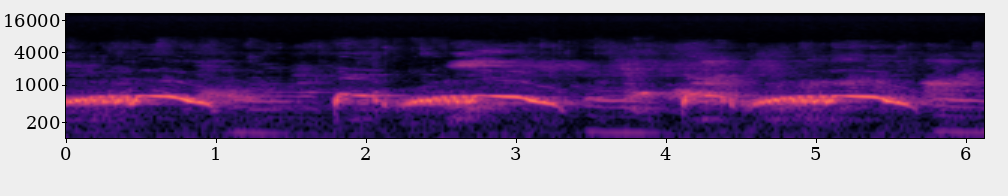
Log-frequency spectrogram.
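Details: Steady cooing of a female white Barbary dove used to excite males, each phrase a brief sharp note then a vibrating, arching coo, three phrases about every two seconds.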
